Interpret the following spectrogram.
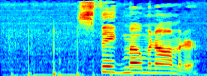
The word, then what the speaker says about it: sphygmomanometer: the blood pressure cuff is actually called a sphygmomanometer yep and now you know why we call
